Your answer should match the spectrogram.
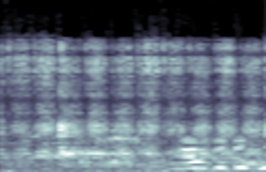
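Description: Near silence: faint outdoor ambience with faint, distant voices about halfway through.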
